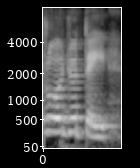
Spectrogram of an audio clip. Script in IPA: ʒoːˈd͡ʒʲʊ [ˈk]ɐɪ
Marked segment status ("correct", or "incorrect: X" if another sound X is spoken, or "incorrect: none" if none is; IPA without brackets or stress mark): incorrect: t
